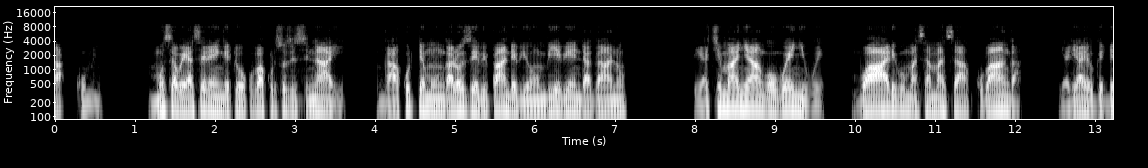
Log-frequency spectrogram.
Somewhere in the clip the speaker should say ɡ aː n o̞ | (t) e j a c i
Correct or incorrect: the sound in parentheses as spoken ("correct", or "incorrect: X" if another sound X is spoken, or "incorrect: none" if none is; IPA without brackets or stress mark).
correct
